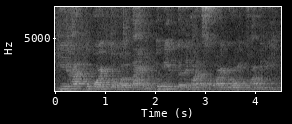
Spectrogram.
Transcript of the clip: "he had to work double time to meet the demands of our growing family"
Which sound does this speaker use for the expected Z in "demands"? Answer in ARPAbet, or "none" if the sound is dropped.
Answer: S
